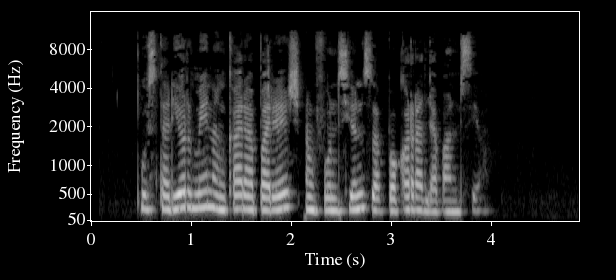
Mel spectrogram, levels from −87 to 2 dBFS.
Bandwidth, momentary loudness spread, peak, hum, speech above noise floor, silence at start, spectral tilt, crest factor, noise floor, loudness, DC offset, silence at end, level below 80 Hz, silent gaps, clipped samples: 11.5 kHz; 8 LU; -10 dBFS; none; 51 dB; 0.5 s; -4.5 dB/octave; 16 dB; -75 dBFS; -24 LUFS; under 0.1%; 1 s; -72 dBFS; none; under 0.1%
